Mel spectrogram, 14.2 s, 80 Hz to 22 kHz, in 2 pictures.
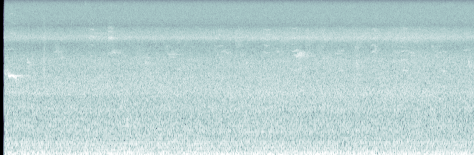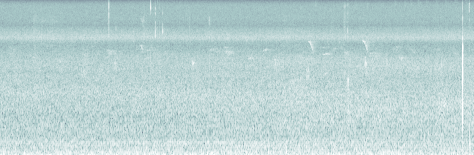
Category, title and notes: Soundscapes > Urban
ambiance with distant traffic jogging track 01
A recording of the ambiance on the jogging track area of Diponegoro University. Recorded relatively deep into the park, sounds of nature, wind, running water, and distant vehicles can be heard.
distant, urban, soundscapes, vehicles, park, track, jogging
